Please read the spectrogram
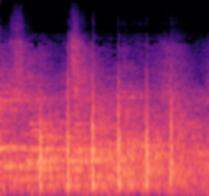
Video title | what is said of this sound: शाहजहां का किला कैसे बना है आप सब लोग देखिए | साफ साफ आवाज आ रही है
